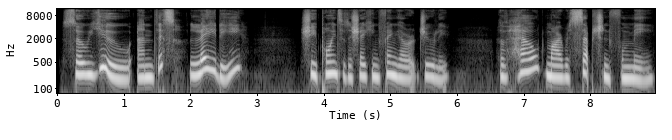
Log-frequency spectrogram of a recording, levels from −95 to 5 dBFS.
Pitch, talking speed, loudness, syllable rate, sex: 230 Hz, 105 wpm, -17 LUFS, 3.6 syllables/s, female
